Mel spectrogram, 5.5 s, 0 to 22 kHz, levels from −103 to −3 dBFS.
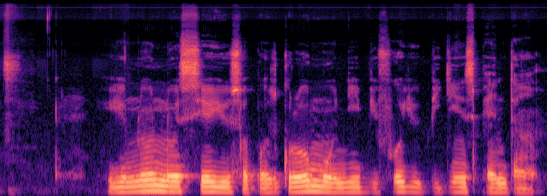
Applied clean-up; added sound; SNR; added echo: none; none; none; none.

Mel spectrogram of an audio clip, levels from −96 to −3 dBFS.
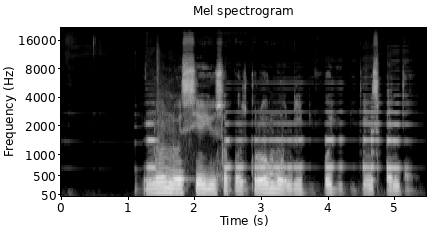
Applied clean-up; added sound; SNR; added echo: neural mask model RNNoise.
